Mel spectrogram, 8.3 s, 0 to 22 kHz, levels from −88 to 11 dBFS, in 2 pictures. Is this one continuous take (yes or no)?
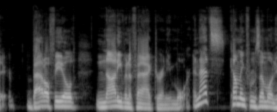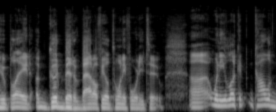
yes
